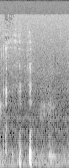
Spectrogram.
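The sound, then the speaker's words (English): Faint gnawing of a dog chewing on a bone, with two short crunchy bursts about a fifth of a second apart and softer scraping around them. “Oh, yeah, he's chewing on a bone.”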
